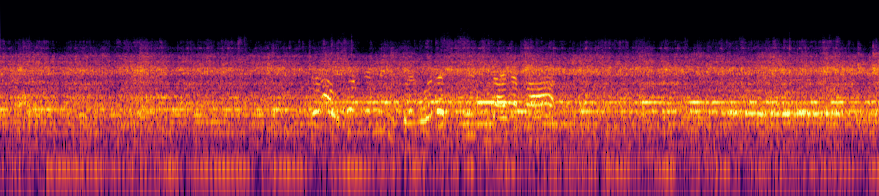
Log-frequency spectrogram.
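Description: A train hums and rumbles steadily along the rails through a tunnel.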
